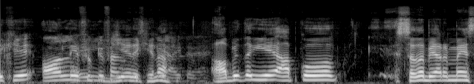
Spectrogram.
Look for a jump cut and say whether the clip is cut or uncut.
cut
